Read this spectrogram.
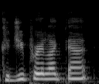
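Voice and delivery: usual speaking voice

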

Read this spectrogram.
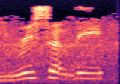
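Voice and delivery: ordinary talk, nothing marked

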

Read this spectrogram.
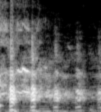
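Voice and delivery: high unvoiced burst of laughter; giddy wheezing laugh; breathless laugh. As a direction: laugh it out in disbelief. Laughing after the shout.

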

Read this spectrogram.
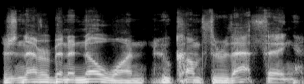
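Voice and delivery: eraser creature's put-on voice. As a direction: talk as the little coughing eraser creature. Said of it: "He goes".

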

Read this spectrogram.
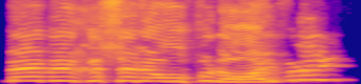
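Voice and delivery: high-pitched Birmingham accent parody; mock Birmingham accent. Shown as a demonstration. Correcting his Yorkshire slip, high-pitched Birmingham accent. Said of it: "'cause it's not like fucking this".

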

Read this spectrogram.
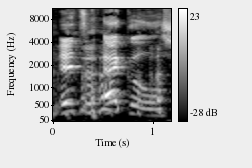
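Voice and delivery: loud, slow, drawn-out ring announcement; wrestling commentator. Acted. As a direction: boom it out like a ringside announcer. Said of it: "wrestling announcer's voice".

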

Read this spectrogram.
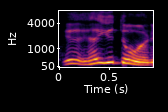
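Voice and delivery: quick squashed New York greeting; New York accent. Retold or imitated. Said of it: "But in New York".

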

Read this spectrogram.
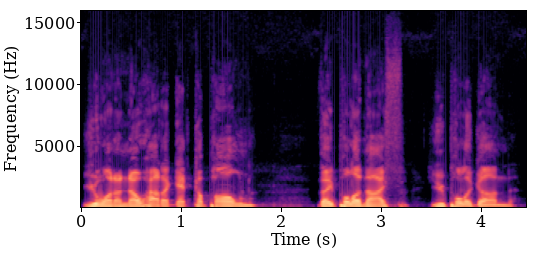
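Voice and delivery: half-hearted Connery tough talk; Sean Connery impression. Quizzing his co-host with a light Scottish Connery impression. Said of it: "another quote from the same movie".

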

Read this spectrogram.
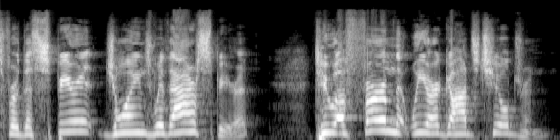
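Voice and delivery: slow, loud scripture proclamation; preacher reading the verse; emphatic scripture reading. Acted. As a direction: read each phrase slowly for weight.

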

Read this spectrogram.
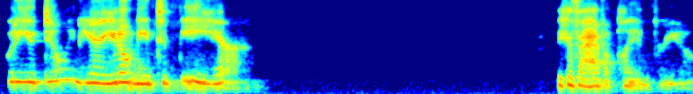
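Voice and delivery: tender whisper. Acted. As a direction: reassure him in a hushed whisper. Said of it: "He was gentle".

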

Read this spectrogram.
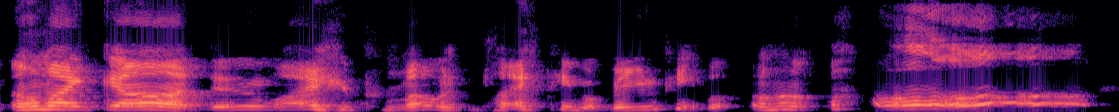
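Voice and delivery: high, soft whiny complainer; hammed-up dismayed voice, high and small; mock whiner. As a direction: imitate a fretful critic, rising into fake whimpers. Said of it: "These motherfuckers like".

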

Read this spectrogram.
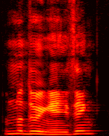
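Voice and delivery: high, loud panicky nothing nothing; defensive denial. Retold or imitated. Caught by his wife, high panicky denial. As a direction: blurt it out like a caught kid. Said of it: "I'm just like".

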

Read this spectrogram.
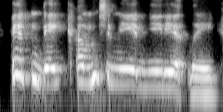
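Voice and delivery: laughing out loud through the words; a real, loud laugh as she says it. Real, not acted. Laughs at her family role.

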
